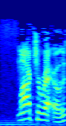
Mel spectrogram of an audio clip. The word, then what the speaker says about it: martyreo: Martyreo. This is the verb form. M-A-R-T-E-R-O. That's a long O.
